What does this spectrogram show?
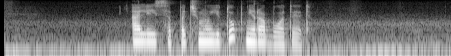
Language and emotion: Russian, neutral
